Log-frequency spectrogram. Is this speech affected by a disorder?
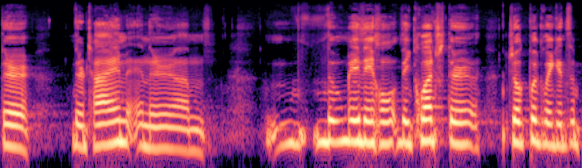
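Yes: cerebral palsy; smokes a lot of cannabis.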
